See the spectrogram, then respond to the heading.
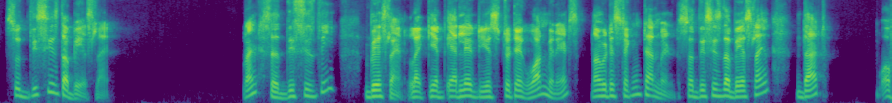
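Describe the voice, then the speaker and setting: A database administration trainer with an Indian English accent leads an online technical class, explaining each step, using many fillers, and often pausing to check in with "right?". His mid-range voice is bright and fairly forceful. The sound is dry and close, with no echo or room around it.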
